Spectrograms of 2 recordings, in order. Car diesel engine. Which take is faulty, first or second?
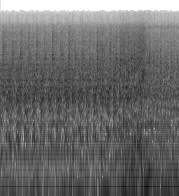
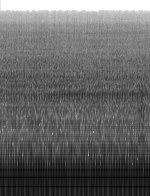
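first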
